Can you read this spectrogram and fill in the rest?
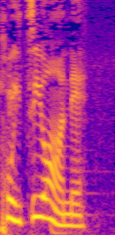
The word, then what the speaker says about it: Goitseone: Goitseone.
